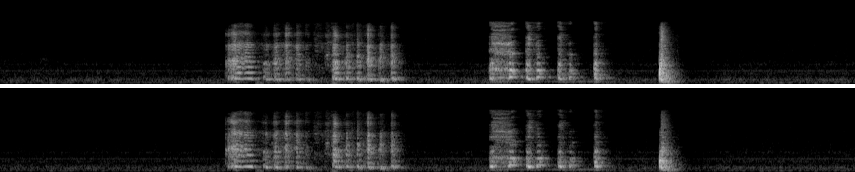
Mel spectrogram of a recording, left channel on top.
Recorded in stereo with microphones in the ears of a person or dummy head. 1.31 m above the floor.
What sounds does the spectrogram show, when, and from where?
2.2 s laughter: 20° right (ahead or behind), 2 m; by 4.0 s 25° left (ahead or behind), 1.7 m
4.9 s a cough: 50° left (ahead or behind), 0.7 m
6.6 s a door slam: 40° left (ahead or behind), 0.7 m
